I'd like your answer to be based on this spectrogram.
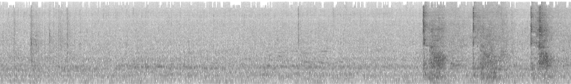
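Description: Chana masala for chole fries in a pan with a low, steady sizzle, then a few louder bursts of stirring and scraping come near the end.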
